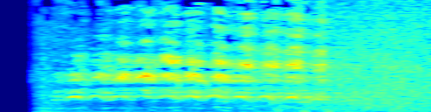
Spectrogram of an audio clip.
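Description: A horse whinnying: one long, trembling call that starts suddenly and fades out about a second and a half later, over a steady low rumble.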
